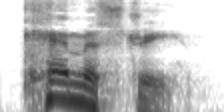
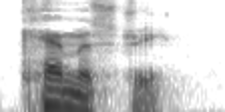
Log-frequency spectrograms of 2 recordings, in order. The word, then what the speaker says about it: chemistry: It is spelt O-R-C-H. Here's the ch, E-S-T-R-A. But the sound is k, orchestra. Cancel, C-A-N-C-E-E-L. Okay, chemistry, K, chemistry, C-H-E-M-I-S-T-R-Y, K, chemistry. Okay, so we've got that, again, that sound with the C-H.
